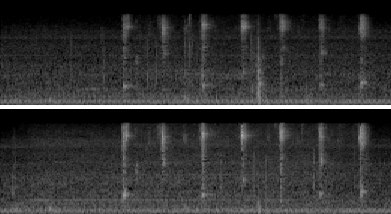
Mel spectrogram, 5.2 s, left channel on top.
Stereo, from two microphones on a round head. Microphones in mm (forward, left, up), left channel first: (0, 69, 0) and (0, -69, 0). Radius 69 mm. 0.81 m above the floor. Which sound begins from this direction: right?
Dripping, at 1.6 s.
